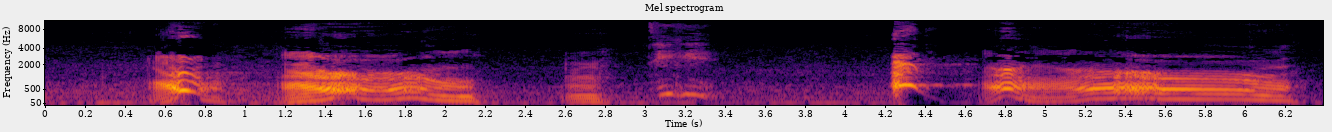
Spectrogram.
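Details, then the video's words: Husky talking indoors: a run of expressive howl-like vocal phrases, short yips followed by long wavering whines with sliding pitch, the last call sustained for nearly two seconds. "Hilarious Talking Huskies Compilation | husky talking"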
